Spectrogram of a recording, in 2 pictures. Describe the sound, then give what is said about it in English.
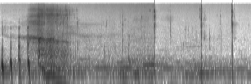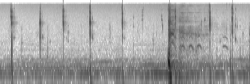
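A noisy slurp of someone sipping a sour apple flavored drink, followed by a steady run of soft clicking gulps and a second brief slurp near the end, with no talking. “just shut up and drink the drink.”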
